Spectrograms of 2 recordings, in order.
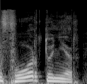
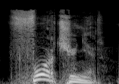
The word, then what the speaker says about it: Форчунер: Не Фортунер, не Фортунер, не Фортунер, а Форчунер. Вот так он произносит. Форчунер, да.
